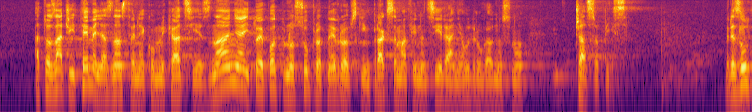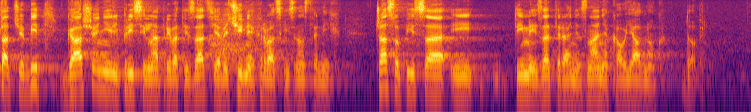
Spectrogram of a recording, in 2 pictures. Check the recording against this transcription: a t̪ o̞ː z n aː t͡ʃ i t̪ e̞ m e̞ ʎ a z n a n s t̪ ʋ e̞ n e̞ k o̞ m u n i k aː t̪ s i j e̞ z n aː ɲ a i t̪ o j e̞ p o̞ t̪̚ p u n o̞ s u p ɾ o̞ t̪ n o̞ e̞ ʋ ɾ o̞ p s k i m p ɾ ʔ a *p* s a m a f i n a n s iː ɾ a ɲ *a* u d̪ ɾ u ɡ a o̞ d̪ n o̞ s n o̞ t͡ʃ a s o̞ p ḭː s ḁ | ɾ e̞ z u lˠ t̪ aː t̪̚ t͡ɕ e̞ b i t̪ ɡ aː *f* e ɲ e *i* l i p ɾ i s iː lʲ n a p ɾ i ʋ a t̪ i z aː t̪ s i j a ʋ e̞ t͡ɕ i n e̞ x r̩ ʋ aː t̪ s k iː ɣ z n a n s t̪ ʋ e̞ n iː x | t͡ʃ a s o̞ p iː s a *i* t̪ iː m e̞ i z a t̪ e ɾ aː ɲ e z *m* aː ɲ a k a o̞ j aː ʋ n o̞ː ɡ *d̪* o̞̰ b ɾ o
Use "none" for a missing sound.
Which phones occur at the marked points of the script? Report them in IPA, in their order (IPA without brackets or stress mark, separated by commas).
k, a, ʃ, i, i, n, d̪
